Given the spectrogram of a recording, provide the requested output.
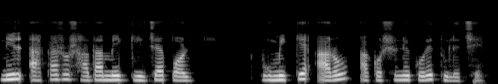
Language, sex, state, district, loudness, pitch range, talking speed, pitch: Bengali, female, West Bengal, Alipurduar, -17 LUFS, 190-220 Hz, 145 wpm, 205 Hz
